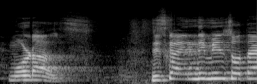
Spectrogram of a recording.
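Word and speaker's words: modals: मॉडल्स क्या है? मॉडल्स। देखना, मॉडल्स जो शब्द है उसका प्रोनाउंसिएशन हम करते हैं मॉडल, जबकि रियल में होता है क्या है? मॉडल्स, जिसका हिंदी मीन्स होता है मनोभाव, मन के भाव।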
